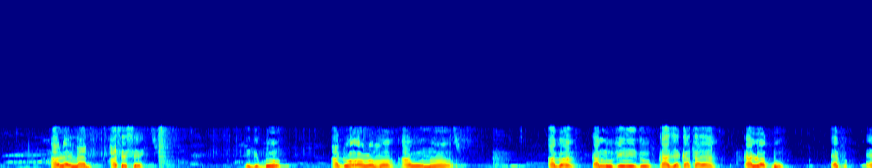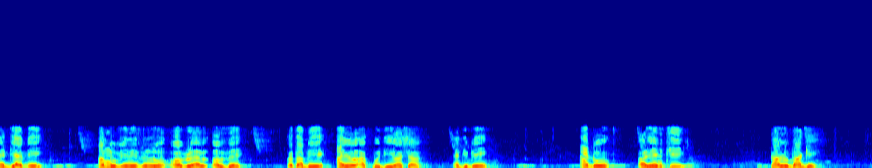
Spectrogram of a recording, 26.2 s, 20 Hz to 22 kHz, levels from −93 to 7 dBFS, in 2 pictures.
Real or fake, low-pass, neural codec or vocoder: real; 5.4 kHz; none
